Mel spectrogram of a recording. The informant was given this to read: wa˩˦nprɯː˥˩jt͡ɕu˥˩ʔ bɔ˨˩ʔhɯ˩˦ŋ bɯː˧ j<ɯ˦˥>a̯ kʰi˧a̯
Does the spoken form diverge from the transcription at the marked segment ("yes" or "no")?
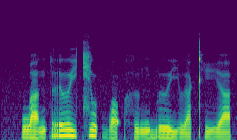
yes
